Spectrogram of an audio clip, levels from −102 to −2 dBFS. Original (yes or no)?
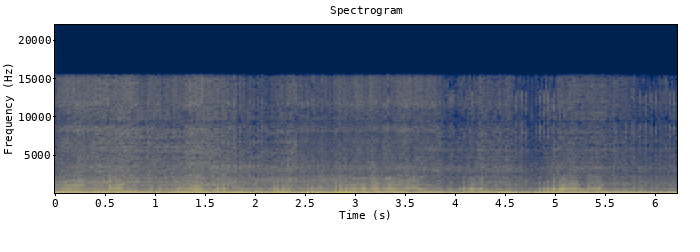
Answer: yes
